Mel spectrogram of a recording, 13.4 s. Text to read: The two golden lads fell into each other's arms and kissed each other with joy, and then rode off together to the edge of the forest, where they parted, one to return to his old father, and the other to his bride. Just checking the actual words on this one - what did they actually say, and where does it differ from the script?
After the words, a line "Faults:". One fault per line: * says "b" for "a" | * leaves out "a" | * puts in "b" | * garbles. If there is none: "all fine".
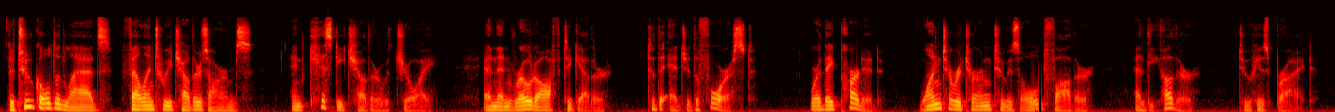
The two golden lads fell into each other's arms and kissed each other with joy, and then rode off together to the edge of the forest, where they parted, one to return to his old father, and the other to his bride.
Faults:
all fine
